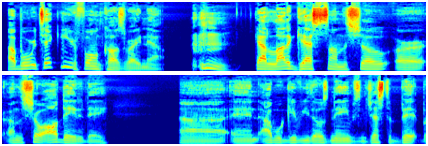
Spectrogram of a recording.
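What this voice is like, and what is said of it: Strained, fading voice. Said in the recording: “I think my voice is going. It sounds weird now.”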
